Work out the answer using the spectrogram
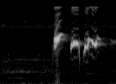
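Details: Decoy red-whiskered bulbul giving one quick phrase: a sharp high note, then two warbling whistled notes that dip and rise.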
